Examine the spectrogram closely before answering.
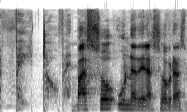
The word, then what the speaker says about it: Beethoven: Hoy vamos a hablar de la melodía en la que Ludwiig Van Beethoven se pronuncia Feitoven.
